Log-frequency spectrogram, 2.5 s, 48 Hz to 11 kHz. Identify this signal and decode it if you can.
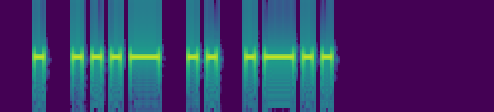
Morse code, heard as a keyed tone, about 25 wpm, 700 Hz. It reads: EVIL
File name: Sets of 9 Words - 25wpm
